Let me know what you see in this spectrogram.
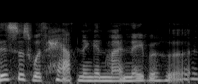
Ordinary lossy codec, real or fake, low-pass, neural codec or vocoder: AAC, 32 kbps; real; 7.2 kHz; none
